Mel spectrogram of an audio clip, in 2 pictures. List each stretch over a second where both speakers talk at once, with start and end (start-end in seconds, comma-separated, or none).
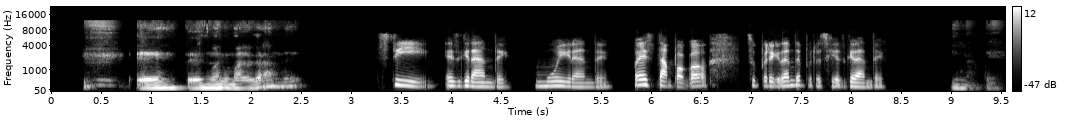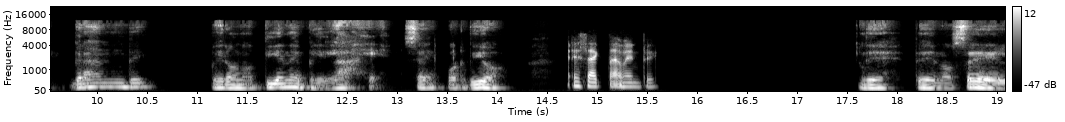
none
